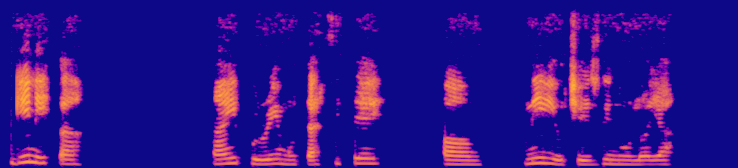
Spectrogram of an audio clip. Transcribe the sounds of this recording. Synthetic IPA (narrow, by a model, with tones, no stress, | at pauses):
ɡɪ˦nɪ˦ka˨ | a˨ɲɪ˦ku˨ɾi˨˦mʊ̃˨ta˨si˦te˦ | a˦˨m̩˨ | ni˦jo˨t͡ʃe˨zi˦nʊ˦lɔ˨ja˦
